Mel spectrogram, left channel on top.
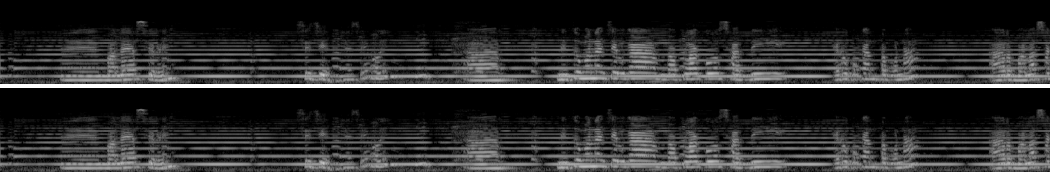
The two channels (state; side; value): identical; both; correlation 1.00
